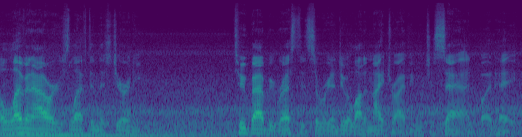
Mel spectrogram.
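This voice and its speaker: With a very deep, low pitch that swings very widely, a man talks at a fairly quick pace amid noticeable background noise and audible room echo. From United States. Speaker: gaming streamer. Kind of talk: casual chat. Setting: live stream.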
